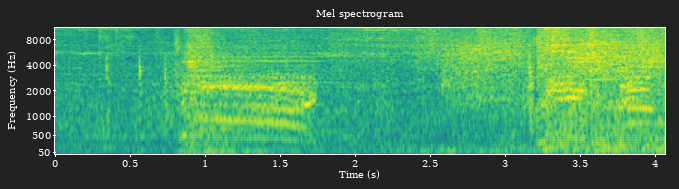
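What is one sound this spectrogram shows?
Fantasy battle sound effects whoosh and crackle as spells are cast.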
